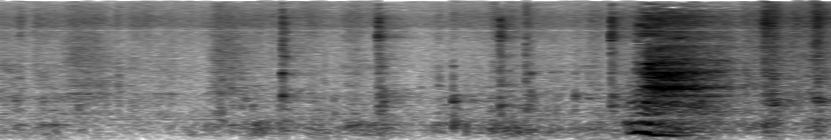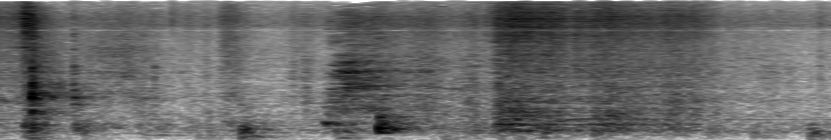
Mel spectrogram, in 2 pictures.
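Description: Old felt floor lining of a car cabin being pulled up and crumpled by gloved hands: rustling and tearing, with short bursts about three and four seconds in and a longer rustle near the end.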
